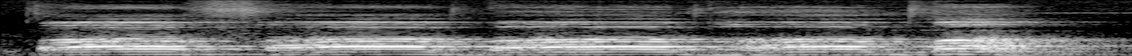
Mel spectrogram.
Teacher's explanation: प फ ब भ म यानी जो प वर्ग में आते हैं वो ओठ से बोले जाते हैं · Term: ओष्ठ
